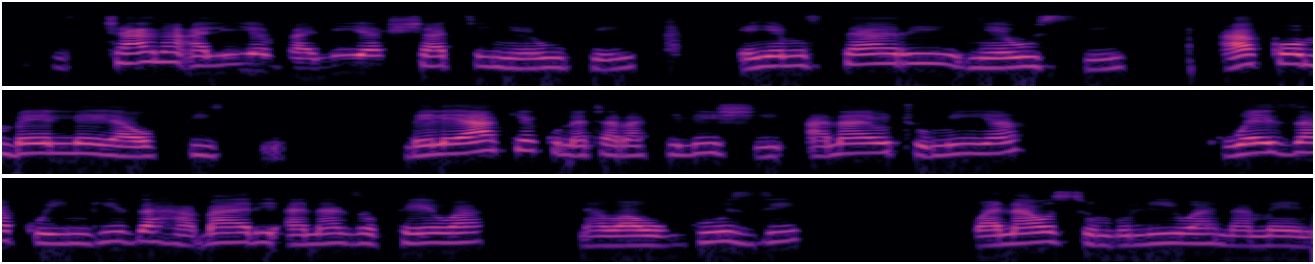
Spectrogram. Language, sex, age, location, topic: Swahili, female, 25-35, Mombasa, health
